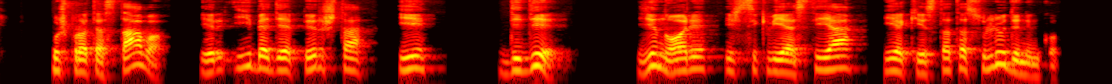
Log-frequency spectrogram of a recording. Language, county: Lithuanian, Kaunas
